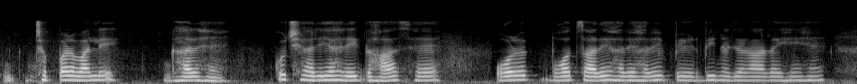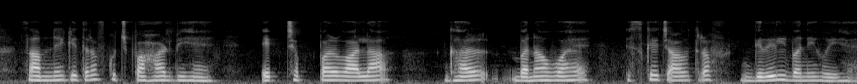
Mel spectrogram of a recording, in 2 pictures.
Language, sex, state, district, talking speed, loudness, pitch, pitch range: Hindi, female, Haryana, Jhajjar, 135 wpm, -17 LUFS, 190 Hz, 180-200 Hz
